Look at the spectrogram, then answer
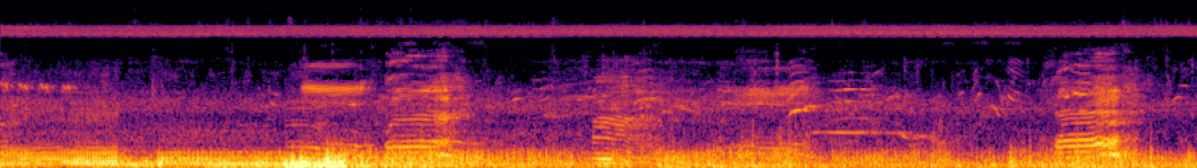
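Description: A cow gives several drawn-out, nasal moos over a low rumbling background.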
